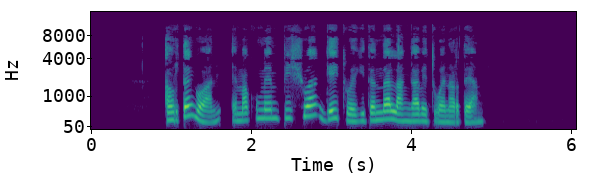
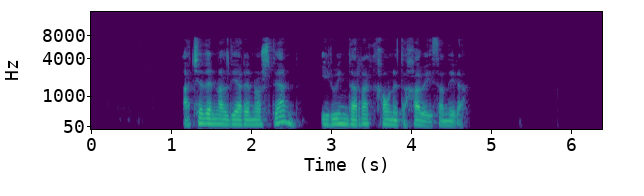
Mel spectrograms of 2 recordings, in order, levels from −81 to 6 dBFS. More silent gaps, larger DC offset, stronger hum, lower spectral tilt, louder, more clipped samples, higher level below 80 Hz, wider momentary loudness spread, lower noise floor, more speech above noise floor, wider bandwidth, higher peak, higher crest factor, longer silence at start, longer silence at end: neither; neither; neither; second, -4.5 dB/octave vs -6 dB/octave; first, -24 LUFS vs -29 LUFS; neither; second, -78 dBFS vs -56 dBFS; about the same, 10 LU vs 11 LU; about the same, -83 dBFS vs -85 dBFS; about the same, 60 dB vs 57 dB; first, 11.5 kHz vs 8 kHz; first, -4 dBFS vs -10 dBFS; about the same, 22 dB vs 20 dB; second, 0.95 s vs 1.15 s; second, 1.15 s vs 1.7 s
